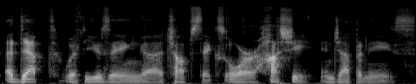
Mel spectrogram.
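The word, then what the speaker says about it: 箸: So chopsticks in Japanese is pronounced hashi.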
